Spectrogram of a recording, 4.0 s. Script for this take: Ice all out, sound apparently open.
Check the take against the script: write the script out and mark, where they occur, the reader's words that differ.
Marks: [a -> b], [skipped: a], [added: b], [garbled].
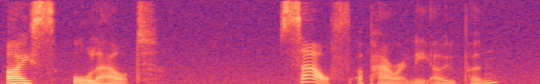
Ice all out, [sound -> south] apparently open.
